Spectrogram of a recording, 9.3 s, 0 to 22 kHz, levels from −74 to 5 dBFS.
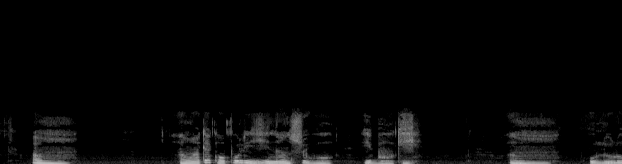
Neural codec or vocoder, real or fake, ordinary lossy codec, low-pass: none; real; AAC, 32 kbps; 7.2 kHz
